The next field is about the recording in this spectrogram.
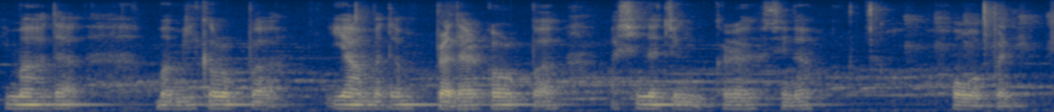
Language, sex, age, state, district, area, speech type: Manipuri, male, 18-30, Manipur, Bishnupur, rural, spontaneous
